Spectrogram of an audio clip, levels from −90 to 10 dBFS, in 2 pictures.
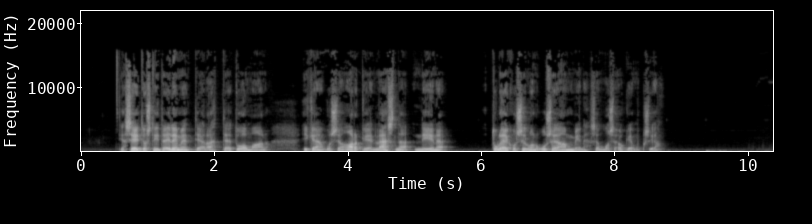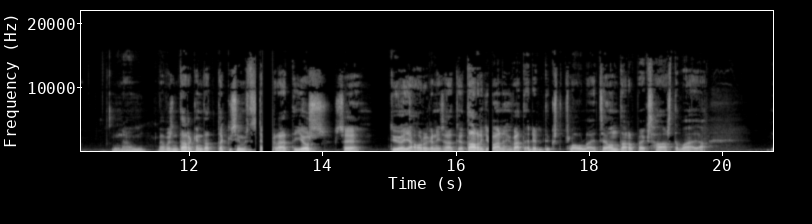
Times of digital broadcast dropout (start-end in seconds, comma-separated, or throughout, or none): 13.01-13.27, 16.49-16.56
